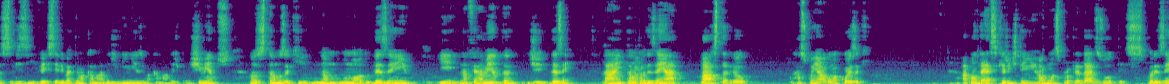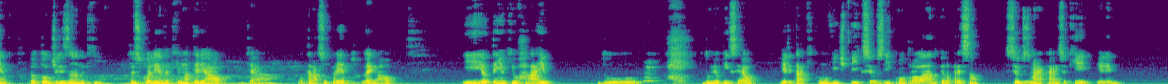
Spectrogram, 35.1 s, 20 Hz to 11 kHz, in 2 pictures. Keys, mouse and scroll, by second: 10.6 click, 11.9-13.2 drag, 14.2 ctrl+z, 18.7 click, 22.3 click, 28.6 click, 30.9 ctrl+z, 32.9 click, 33.8-35.0 drag.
